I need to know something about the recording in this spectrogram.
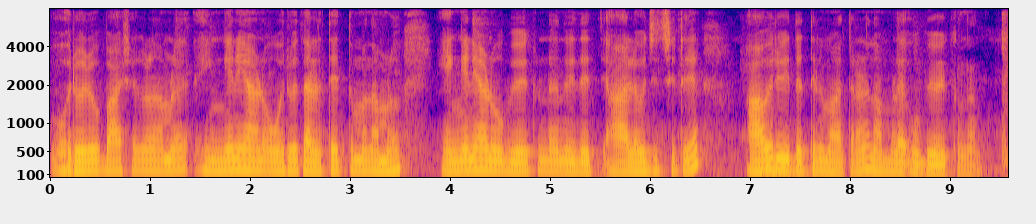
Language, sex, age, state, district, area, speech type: Malayalam, female, 18-30, Kerala, Kannur, rural, spontaneous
